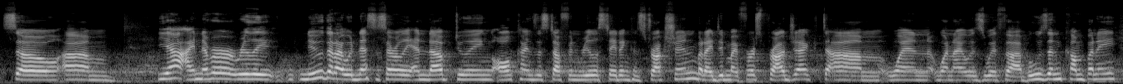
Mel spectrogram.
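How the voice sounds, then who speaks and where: A woman's voice: mid-range voice, fairly bright tone. A woman from New York with an American accent, talking fluently as an interview guest with plenty of "you know" fillers. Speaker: strategy consultant, guest. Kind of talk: conversational interview. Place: busy event venue in a container.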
